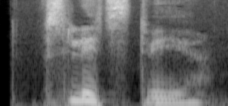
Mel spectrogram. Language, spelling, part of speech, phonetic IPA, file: Russian, вследствие, preposition, [ˈfs⁽ʲ⁾lʲet͡stvʲɪje], Ru-вследствие.ogg
- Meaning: as a consequence of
